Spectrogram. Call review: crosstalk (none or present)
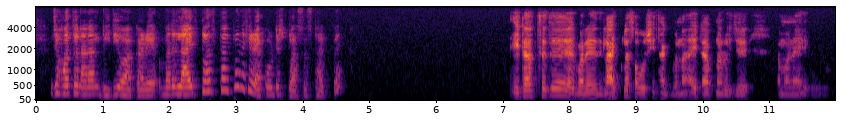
none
